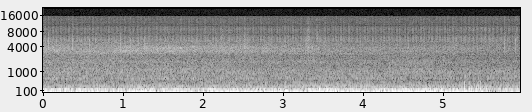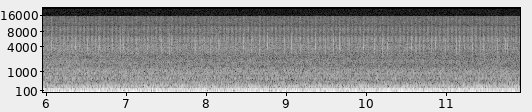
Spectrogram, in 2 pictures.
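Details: A steady low engine rumble, like an idling vehicle, with no animal voice.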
